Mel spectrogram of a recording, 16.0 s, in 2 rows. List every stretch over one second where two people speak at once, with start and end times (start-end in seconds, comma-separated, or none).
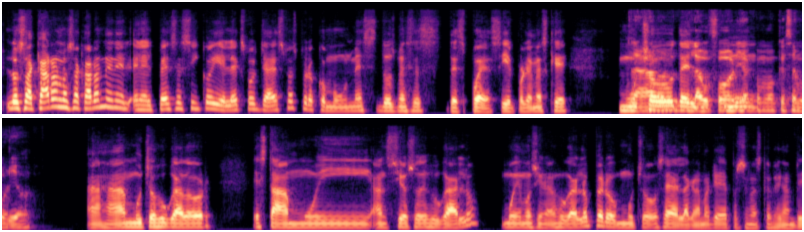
6.2-7.7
